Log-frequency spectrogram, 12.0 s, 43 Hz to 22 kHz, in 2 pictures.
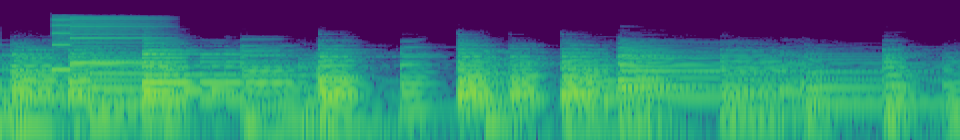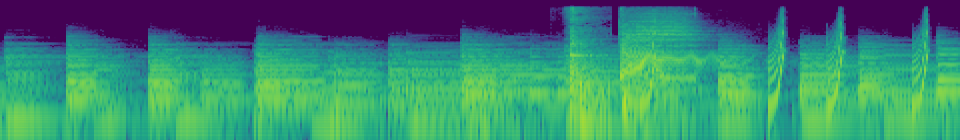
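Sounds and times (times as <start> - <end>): music with repeated notes: 0.0 - 1.8
upward-sliding comic tones: 9.6 - 11.9.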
